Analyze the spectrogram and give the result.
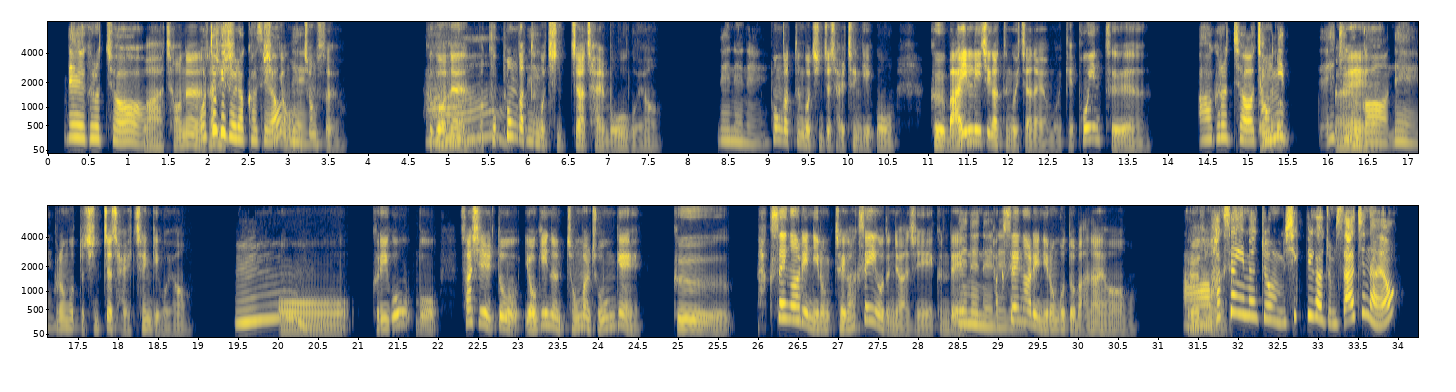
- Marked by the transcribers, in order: none
- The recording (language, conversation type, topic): Korean, podcast, 생활비를 절약하는 습관에는 어떤 것들이 있나요?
